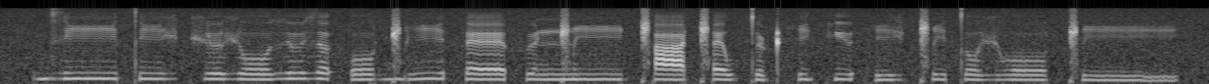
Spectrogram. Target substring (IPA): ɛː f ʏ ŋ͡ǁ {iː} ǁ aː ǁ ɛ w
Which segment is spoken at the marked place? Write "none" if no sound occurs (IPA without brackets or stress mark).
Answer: iː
